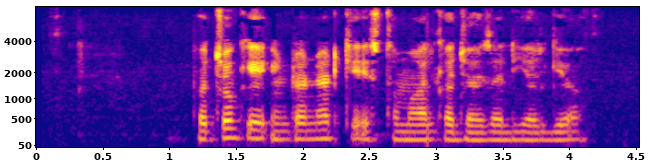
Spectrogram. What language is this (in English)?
Urdu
